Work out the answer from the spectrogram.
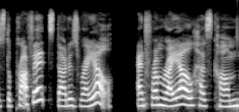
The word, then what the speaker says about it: Raël: class we're going to learn how to pronounce two words today right Riel go ahead and say it with me after your Red Bull Riel Riel Riel okay that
